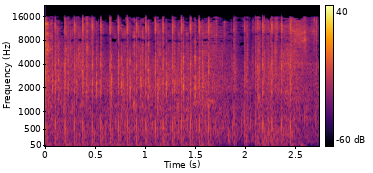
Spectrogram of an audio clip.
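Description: A machine gun fires in a rapid burst.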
